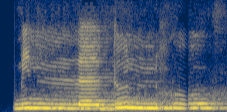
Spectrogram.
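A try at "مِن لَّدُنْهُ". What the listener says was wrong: মিন কেন হচ্ছে? তান, তান এই সাকিন তাসদিদ পাশাপাশি থাকলেও তাসদিদের গুরুত্ব বেশি। মিল্লা, মিল, মিম লামজের মিল, লাম জবরলা মিল্লা, দাল নুন, দাল নুন পেশ দুন, হা পেশ হু, মিল্লা দুন হু। এই একটার মধ্যে দুইটা রুলস আছে।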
